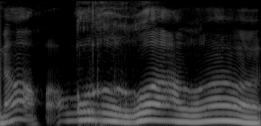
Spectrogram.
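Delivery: mock yell, high. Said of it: "he comes up yelling".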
